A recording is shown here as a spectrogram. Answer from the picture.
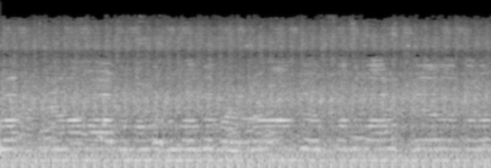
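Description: Low, indistinct voices over a steady engine-like hum that holds a constant pitch.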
